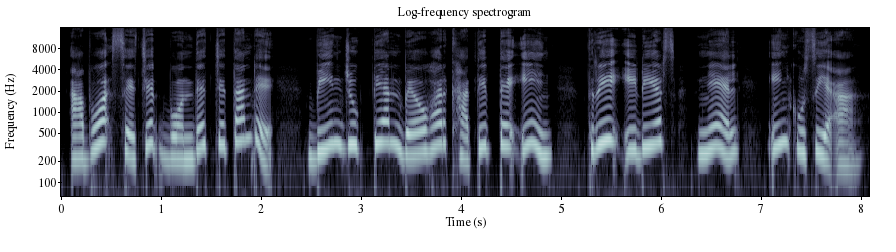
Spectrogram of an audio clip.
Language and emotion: Santali, happy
